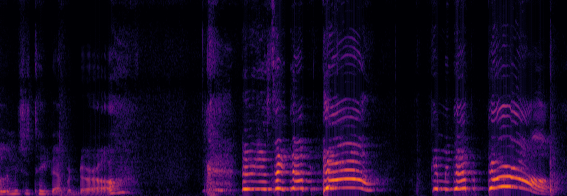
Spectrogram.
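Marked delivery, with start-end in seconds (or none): 2.1-5.6 desperate shout. Retold or imitated. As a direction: scream the demand as if in labor pain. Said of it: "And then I'm like".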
